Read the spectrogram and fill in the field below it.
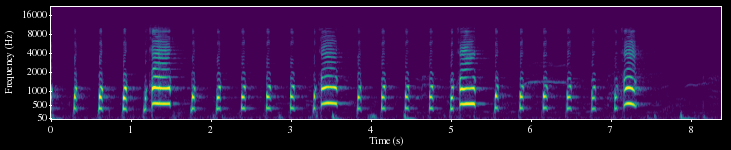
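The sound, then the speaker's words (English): A hen cackles after laying an egg, a rapid string of sharp clucks broken every couple of seconds by a longer, drawn-out squawk. It is loud and clear, with no voices. “I don't know if chickens are proud or relieved when they lay an egg.”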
